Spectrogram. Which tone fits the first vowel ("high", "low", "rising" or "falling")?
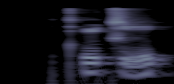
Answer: rising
